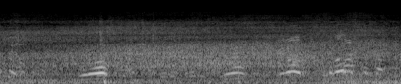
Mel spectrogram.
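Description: Players calling out short shouts across an outdoor mini-football pitch, several brief calls a second or so apart, over a steady background hiss.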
